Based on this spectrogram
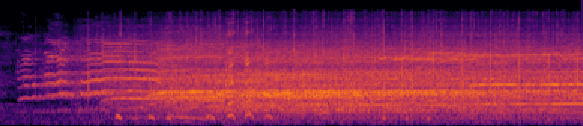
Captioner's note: audience cheering and applauding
